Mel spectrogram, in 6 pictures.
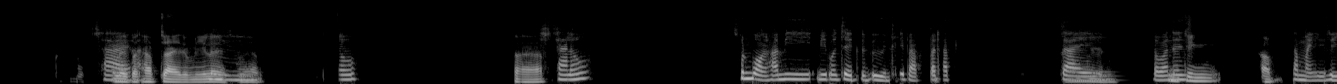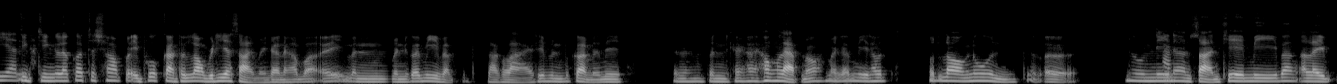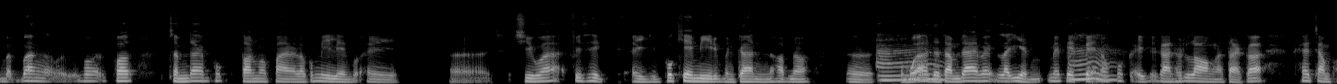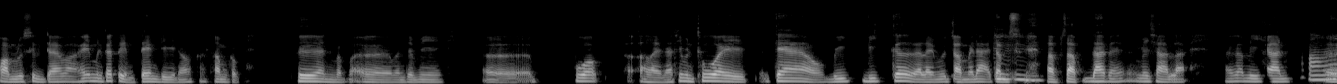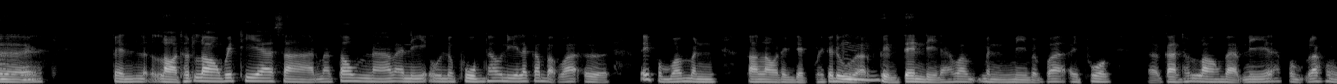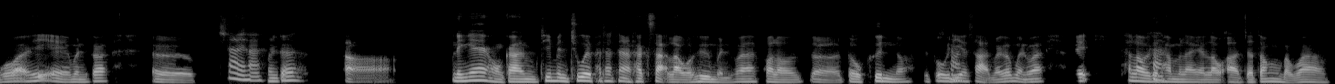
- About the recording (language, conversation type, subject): Thai, unstructured, คุณเคยรู้สึกมีความสุขจากการทำโครงงานในห้องเรียนไหม?
- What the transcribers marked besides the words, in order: distorted speech; tapping; other noise; other background noise; chuckle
